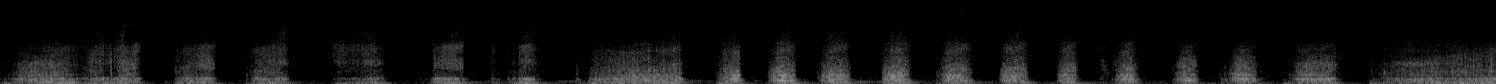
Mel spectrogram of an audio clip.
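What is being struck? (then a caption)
Foam microphone windscreen. Fingertips and long nails scratch the front of a black foam microphone windscreen, making rough, muffled scratching strokes. The strokes come in an uneven rhythm of just under two per second, separated by short silences. Longer continuous rubbing passages at the start, middle and end sound dull, heavy in the low range with very little bright edge.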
